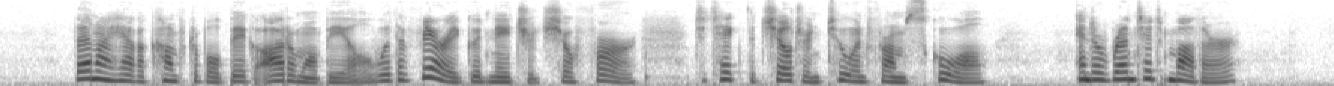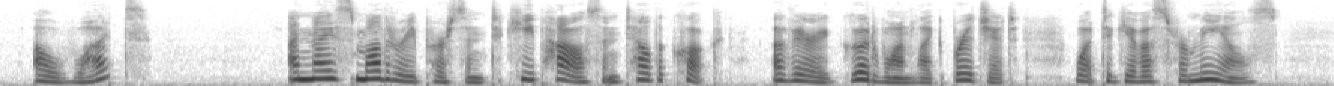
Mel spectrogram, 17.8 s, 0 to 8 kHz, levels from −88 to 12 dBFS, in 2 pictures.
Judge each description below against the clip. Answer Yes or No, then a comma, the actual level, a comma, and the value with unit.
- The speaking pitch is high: Yes, high, 195 Hz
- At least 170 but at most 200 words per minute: Yes, average, 175 wpm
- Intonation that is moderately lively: No, wide, 6.4 semitones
